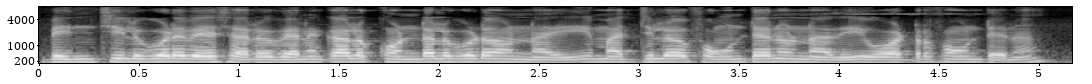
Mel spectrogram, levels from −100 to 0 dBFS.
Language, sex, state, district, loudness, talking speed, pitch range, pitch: Telugu, male, Andhra Pradesh, Chittoor, -16 LUFS, 150 wpm, 145-160 Hz, 150 Hz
